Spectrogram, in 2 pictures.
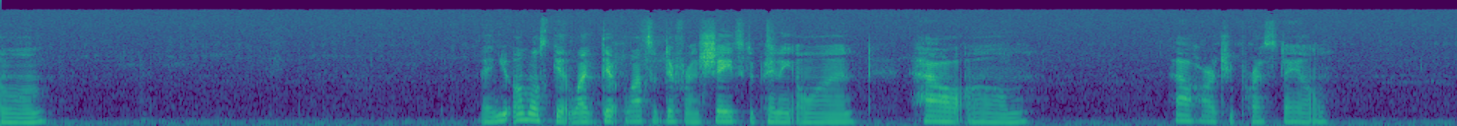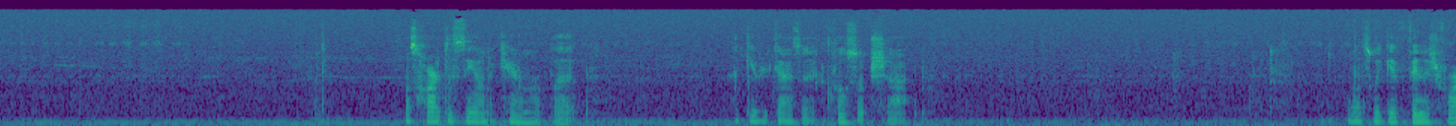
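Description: A coloured pencil scratches softly on paper.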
